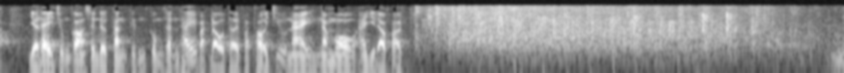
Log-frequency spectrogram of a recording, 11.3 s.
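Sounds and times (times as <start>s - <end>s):
speech: 0.4s - 5.8s
crowd clapping at a Buddhist Dharma talk during a day-long retreat: 5.5s - 11.1s.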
